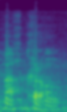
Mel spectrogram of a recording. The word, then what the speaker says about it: Macron: Macron tulisannya cuman bacanya Macron.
